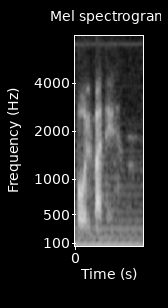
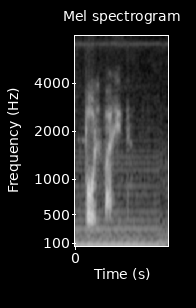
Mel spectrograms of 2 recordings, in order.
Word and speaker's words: polvareda: De decir polvadera, cuando lo correcto es polvareda.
